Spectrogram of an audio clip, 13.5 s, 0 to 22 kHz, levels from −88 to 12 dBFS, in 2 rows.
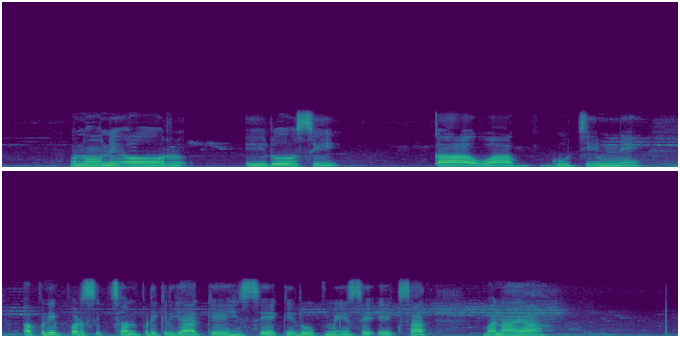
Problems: none marked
